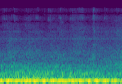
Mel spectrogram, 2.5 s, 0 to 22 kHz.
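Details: ATOSA two-door reach-in refrigerator that was wrongly fed 240 volts through a three-prong cord: steady low compressor hum with even evaporator fan whir; compressor and fans running, refrigerant charge unknown.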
